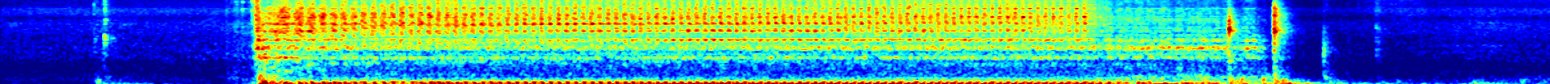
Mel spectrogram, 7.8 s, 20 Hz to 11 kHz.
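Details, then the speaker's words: 1966 14 ft Hourston Glascraft boat's old Johnson Evinrude outboard, first start attempt after restoration: steady rapid deep cranking, almost fires but never runs, then winds down; cranks but fails to start, owner plans to re-prime fuel tank, cause unconfirmed. "oh it's getting close maybe I'll do is I'll just quickly run back to the back here and give that uh fuel tank another Prime"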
